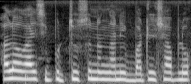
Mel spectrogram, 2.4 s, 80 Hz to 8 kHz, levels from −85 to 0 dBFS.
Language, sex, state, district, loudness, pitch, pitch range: Telugu, male, Andhra Pradesh, Annamaya, -13 LUFS, 245 Hz, 240-260 Hz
